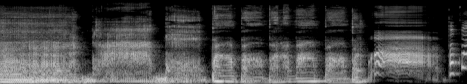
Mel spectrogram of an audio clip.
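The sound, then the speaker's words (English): A voice growls and roars in imitation of the dragon Drogon, a string of rough, throaty bursts with short breaks between them, loud throughout and ending in a raspy, hissing exhale. “You know, dragon sounds.”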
